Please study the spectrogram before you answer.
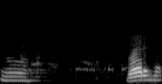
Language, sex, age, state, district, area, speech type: Tamil, male, 30-45, Tamil Nadu, Cuddalore, rural, conversation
